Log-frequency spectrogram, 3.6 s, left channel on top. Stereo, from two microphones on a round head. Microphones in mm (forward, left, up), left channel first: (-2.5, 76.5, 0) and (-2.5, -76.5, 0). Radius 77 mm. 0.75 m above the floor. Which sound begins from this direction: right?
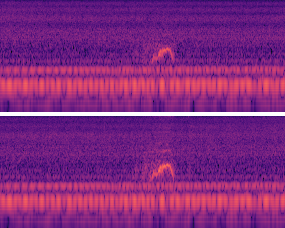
A zipper, at 1.6 s.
